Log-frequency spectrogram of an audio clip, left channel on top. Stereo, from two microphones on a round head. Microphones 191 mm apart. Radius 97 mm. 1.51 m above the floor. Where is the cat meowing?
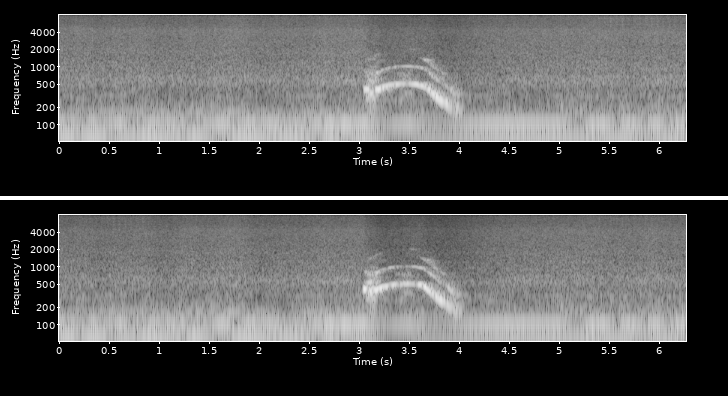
5° left (ahead or behind), 1.9 m.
